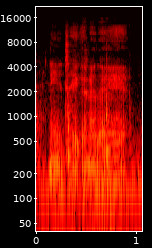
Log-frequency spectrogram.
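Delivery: breathy unvoiced whisper; whispered aside under the breath. Real, not acted. Aside muttered off camera.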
